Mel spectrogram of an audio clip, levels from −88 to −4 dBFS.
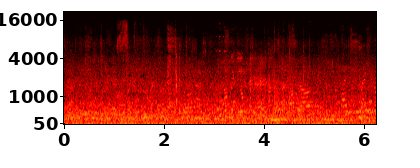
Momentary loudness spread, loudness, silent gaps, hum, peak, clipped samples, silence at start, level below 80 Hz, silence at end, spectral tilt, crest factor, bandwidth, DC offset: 2 LU; -42 LUFS; none; none; -26 dBFS; under 0.1%; 0 s; -50 dBFS; 0 s; -6 dB/octave; 14 dB; 16.5 kHz; under 0.1%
